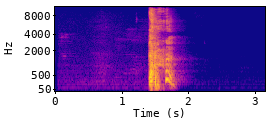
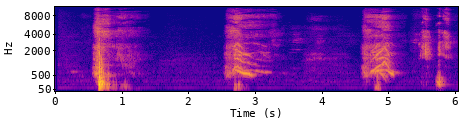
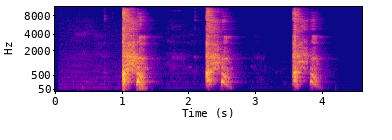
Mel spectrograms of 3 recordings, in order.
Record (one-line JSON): {"cough_length": "3.2 s", "cough_amplitude": 32768, "cough_signal_mean_std_ratio": 0.22, "exhalation_length": "6.1 s", "exhalation_amplitude": 32767, "exhalation_signal_mean_std_ratio": 0.27, "three_cough_length": "4.6 s", "three_cough_amplitude": 32768, "three_cough_signal_mean_std_ratio": 0.29, "survey_phase": "beta (2021-08-13 to 2022-03-07)", "age": "45-64", "gender": "Male", "wearing_mask": "No", "symptom_none": true, "smoker_status": "Never smoked", "respiratory_condition_asthma": true, "respiratory_condition_other": false, "recruitment_source": "Test and Trace", "submission_delay": "-1 day", "covid_test_result": "Negative", "covid_test_method": "LFT"}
